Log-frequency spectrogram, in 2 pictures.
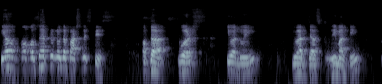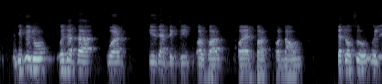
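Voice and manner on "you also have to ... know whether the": ordinary delivery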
